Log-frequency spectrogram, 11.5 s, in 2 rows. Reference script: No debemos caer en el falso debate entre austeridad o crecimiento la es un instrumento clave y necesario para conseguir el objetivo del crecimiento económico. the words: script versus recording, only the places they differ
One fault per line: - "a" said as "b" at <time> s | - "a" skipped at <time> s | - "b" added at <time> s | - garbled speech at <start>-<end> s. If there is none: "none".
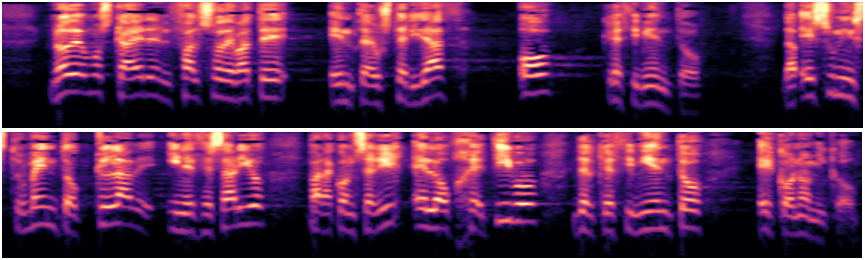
none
